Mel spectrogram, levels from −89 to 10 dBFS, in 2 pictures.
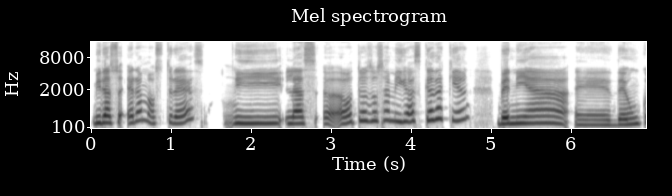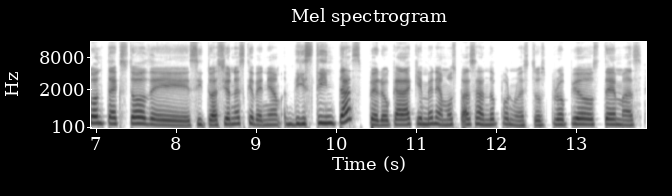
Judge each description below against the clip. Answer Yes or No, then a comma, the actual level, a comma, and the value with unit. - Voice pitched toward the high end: Yes, high, 245 Hz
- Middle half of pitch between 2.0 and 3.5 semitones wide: No, average, 4.2 semitones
